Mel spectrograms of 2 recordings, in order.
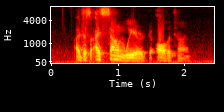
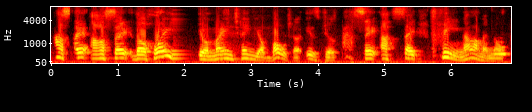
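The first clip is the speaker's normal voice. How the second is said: mock Southern gentleman; cartoon Southern accent; 6 semitones higher than usual. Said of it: "southern impersonation of a cartoon".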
